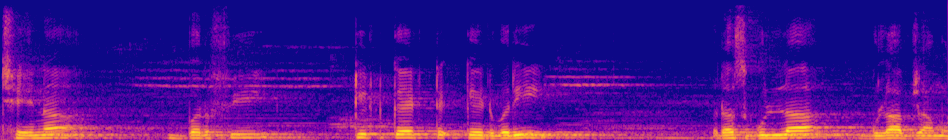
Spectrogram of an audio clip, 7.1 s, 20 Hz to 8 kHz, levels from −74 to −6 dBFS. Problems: constant background noise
